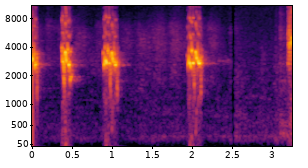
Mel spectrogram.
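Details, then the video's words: Budgerigars in breeding season giving mating calls, played to stimulate breeding in birds at least eight months old: short bright chirps, four sharp notes spaced irregularly about half a second to a second apart. "صوت تزاوج طيور البادجي"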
